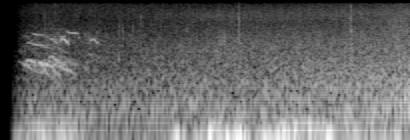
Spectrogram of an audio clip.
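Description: Ocean waves and surf, a steady wash of noise with swelling low surges, with a few short bird cries in the first second.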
